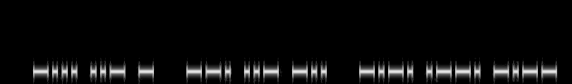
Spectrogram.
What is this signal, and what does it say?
Morse code, heard as a keyed tone, about 25 wpm, 600 Hz. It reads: BUT GUD CPY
